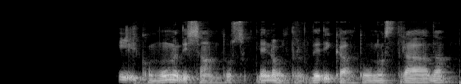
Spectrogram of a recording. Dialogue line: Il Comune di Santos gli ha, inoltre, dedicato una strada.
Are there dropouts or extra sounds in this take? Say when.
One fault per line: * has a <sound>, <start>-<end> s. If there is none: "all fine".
all fine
